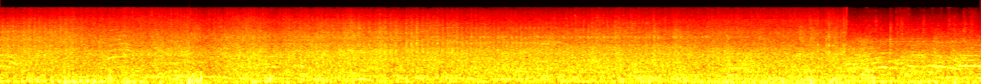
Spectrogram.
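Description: Vehicle engines rumble as a convoy drives past.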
